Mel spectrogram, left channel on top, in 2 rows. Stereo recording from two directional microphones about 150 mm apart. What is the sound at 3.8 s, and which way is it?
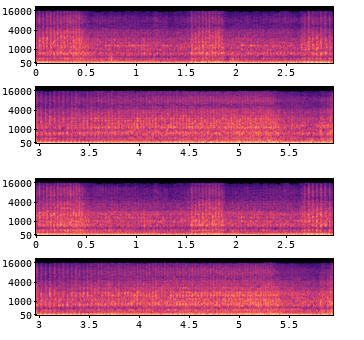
Vehicle, 45° left (ahead or behind).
